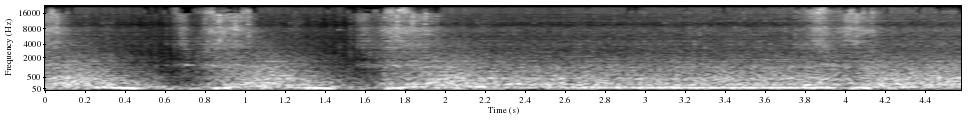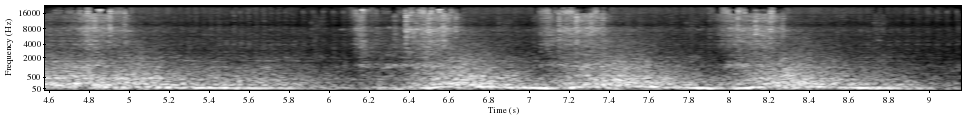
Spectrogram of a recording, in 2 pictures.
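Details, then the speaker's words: 454 big block V8 after tune-up with new plugs, cap and rotor (old cap badly burnt), started with just the key: deep steady rumble swelling smoothly with throttle blips and dropping back to even idle; healthy. "That sounds pretty good there, guys. I can't tell you how happy I am to have that cap and [Music] motor."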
